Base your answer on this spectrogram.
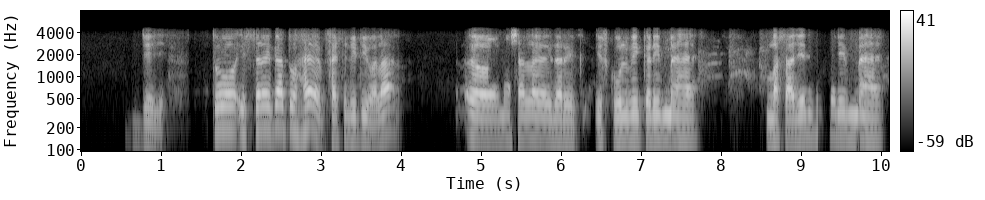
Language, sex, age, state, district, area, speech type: Urdu, male, 30-45, Bihar, Araria, rural, conversation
